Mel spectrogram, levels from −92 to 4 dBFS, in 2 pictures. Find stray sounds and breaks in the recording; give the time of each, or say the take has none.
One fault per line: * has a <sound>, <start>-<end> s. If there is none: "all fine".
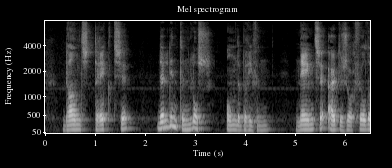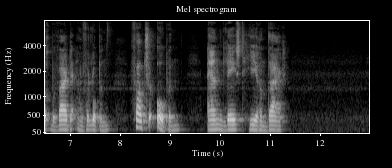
all fine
